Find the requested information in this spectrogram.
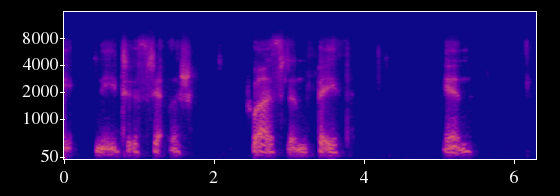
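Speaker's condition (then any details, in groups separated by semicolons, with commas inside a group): Multiple sclerosis; quadriplegic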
